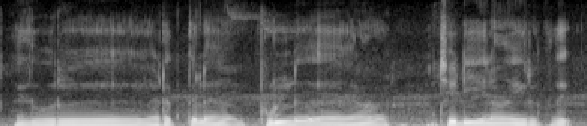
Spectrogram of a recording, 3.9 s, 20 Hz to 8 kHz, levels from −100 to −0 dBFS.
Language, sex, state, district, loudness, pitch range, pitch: Tamil, male, Tamil Nadu, Nilgiris, -16 LUFS, 110-145 Hz, 120 Hz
